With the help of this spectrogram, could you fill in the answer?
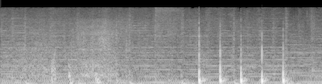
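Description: A grain-filled soda bread loaf, just taken out of the wood-fired oven, is tapped five times in quick succession, giving short, dull, hollow low thumps after some faint quieter knocks. The hollow sound shows the loaf is cooked through and ready to eat straight from the oven.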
